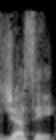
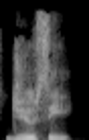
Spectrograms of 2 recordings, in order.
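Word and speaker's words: Jussie: First of all, I thought it was Jesse, but apparently not only did his mom raise an idiot child, but she didn't have spell either, because it is apparently pronounced Juicy.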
